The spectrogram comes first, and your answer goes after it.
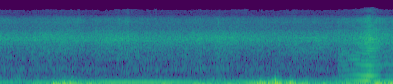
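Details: Swarm of thousands of honey bees clumped on a branch, giving a steady low droning hum with gusty rumbling bursts, and a close bee's wavering whine near the end.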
